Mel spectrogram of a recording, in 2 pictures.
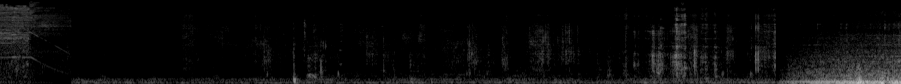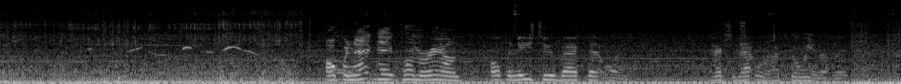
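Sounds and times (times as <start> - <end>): faint clicks and scrapes: 1.0 - 7.8
tractor engine droning: 7.8 - 18.0.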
